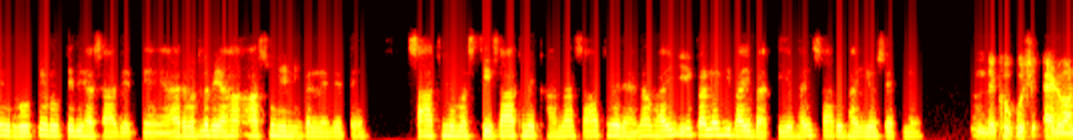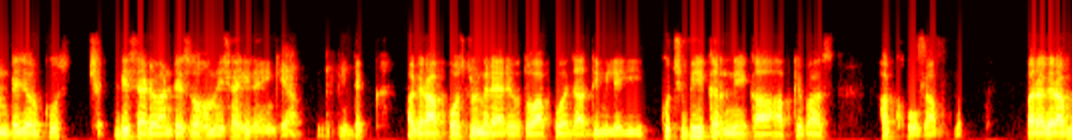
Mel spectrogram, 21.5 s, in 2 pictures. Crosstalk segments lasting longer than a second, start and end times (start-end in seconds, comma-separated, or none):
none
